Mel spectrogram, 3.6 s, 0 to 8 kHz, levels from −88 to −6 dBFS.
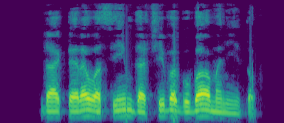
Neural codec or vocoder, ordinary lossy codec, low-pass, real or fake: none; AAC, 32 kbps; 7.2 kHz; real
